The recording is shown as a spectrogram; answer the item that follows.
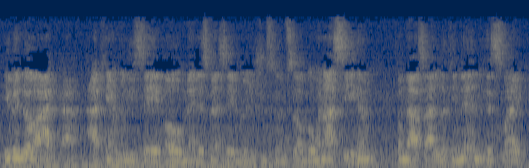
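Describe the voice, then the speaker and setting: A man's voice: mid-range voice, fairly even intonation, fast talker. A young man from Haiti, a shop owner being interviewed, talking in an earnest, rambling way full of fillers. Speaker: guest, clothing shop owner. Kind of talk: casual interview chat. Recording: echoey room, distant mic, noisy.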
